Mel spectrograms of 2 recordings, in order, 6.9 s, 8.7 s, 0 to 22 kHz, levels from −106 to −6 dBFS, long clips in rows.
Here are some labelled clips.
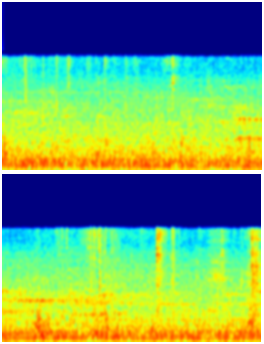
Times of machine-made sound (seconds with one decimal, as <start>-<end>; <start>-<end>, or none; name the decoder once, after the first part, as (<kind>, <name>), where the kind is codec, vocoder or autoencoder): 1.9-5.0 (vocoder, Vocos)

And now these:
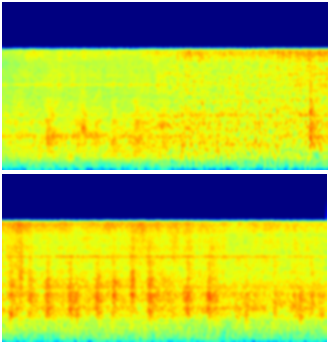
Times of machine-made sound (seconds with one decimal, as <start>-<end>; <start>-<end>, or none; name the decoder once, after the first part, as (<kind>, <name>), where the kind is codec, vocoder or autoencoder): 0.0-2.2 (vocoder, Vocos); 4.4-8.7

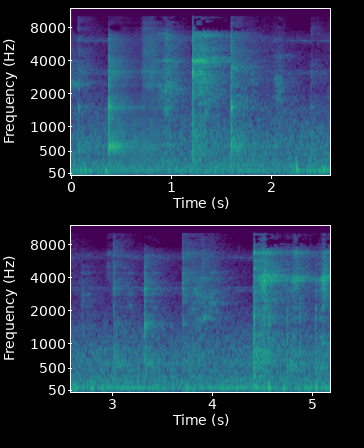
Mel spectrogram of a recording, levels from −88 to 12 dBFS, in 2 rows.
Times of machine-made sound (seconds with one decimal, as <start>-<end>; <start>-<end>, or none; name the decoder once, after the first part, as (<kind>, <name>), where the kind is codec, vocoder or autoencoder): 0.4-0.9 (vocoder, Vocos)

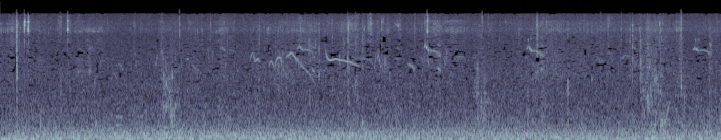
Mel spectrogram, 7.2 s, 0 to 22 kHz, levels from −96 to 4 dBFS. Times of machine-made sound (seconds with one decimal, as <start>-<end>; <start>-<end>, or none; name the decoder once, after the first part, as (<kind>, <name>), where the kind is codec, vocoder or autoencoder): none

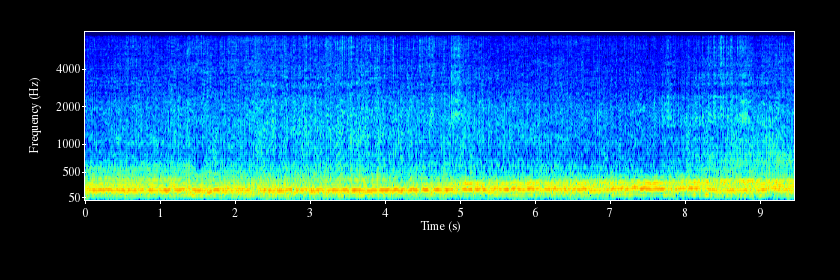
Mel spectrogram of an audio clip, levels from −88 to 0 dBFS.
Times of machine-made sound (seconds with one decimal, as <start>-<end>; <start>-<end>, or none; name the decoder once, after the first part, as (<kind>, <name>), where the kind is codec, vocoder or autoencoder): 0.0-9.5 (vocoder, Vocos)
